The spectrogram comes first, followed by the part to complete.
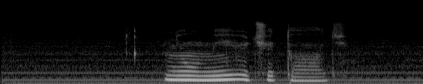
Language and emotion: Russian, sad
